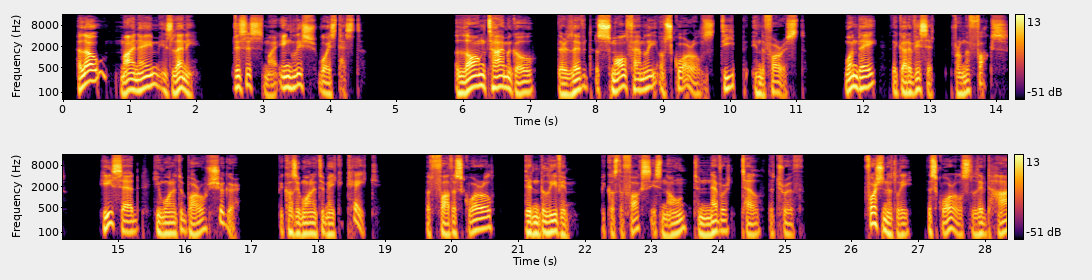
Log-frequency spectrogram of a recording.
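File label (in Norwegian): Norwegian engelsk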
